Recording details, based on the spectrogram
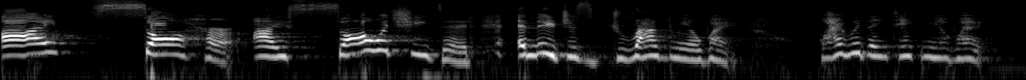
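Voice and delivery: screaming at full volume, very loud. Retelling a character arguing with her partner, imitating someone screaming. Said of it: "she's still screaming at him".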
